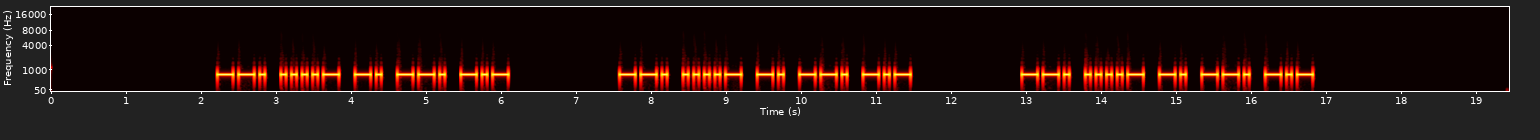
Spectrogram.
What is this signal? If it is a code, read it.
Morse code, heard as a keyed tone, about 17 wpm, 700 Hz. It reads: G4NGK G4NGK G4NGK
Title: DXCC-100 Call Signs - 5 Characters - Repeated 3x - 17wpm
